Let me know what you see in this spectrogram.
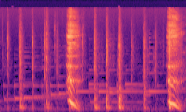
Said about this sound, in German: Ja, ich auch, aber es ist vor allen Dingen die Faust, die auf meine Brust klopft. Ja, meine Finger werden ganz wund, glaube ich.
